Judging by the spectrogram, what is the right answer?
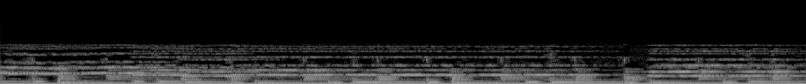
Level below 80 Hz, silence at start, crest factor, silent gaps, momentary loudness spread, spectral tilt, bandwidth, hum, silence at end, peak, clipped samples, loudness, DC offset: -42 dBFS; 0 s; 12 dB; none; 2 LU; -14 dB/octave; 2.6 kHz; none; 0 s; -18 dBFS; under 0.1%; -33 LUFS; 3%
